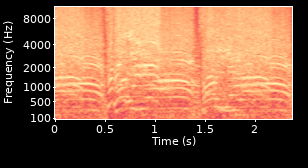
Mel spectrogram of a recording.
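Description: Very loud overlapping shouted voices, a run of yells that each rise and fall in pitch, repeating several times.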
